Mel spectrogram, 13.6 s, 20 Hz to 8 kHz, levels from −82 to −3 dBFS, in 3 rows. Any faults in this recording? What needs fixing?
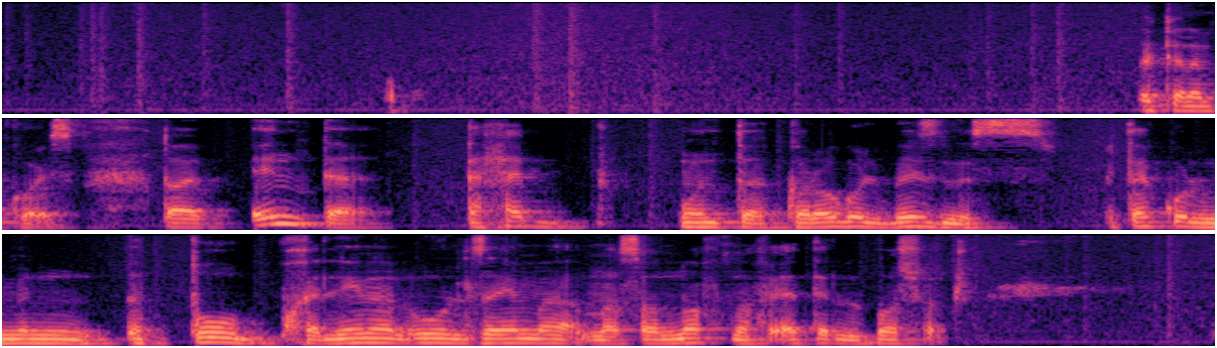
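Gain pumping runs throughout the clip, with the level swinging by around 20 dB. The likely cause is input gain set far too high, so a fast limiter or compressor clamps down on every peak and releases in the pauses. This flattens loud and soft passages toward one level and leaves the speech sounding squashed. Prevent it by lowering the microphone gain so peaks stay below the limiter's threshold.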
